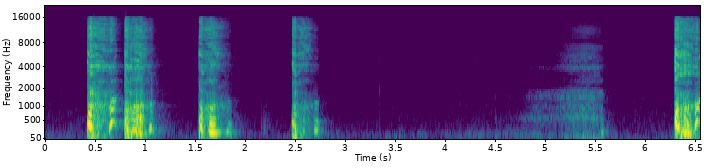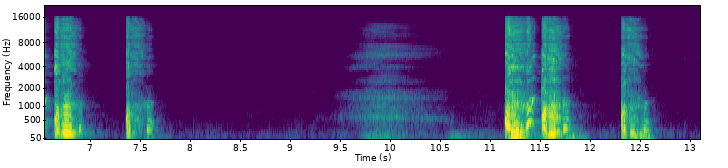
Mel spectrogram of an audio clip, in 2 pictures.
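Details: Painful morning cough: three bouts of harsh, forceful coughing, two to three coughs each, separated by noisy indrawn breaths.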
